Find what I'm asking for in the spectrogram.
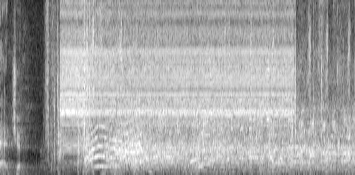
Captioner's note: long buzzing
